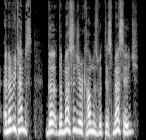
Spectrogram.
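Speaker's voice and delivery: usual speaking voice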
